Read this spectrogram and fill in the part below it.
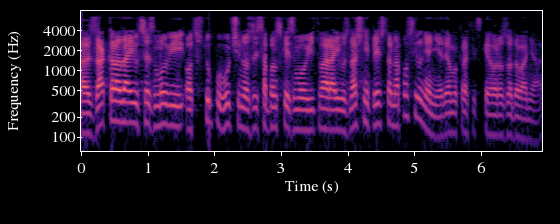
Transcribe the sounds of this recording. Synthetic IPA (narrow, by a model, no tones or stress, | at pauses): zaklad̪ajuːt͡sɛzmluʋiɔt̪fst̪upuvuːt͡ʃinːɔzzlisabɔnskɛjzmluʋiʋit̪ʋaːɾajuːznat͡ʃniːpɾɪɛst̪ɔɾnapɔsilɲɛɲɪɛd̪ɛmɔkɾat̪it͡skɛɦɔɾɔzɦɔd̪ɔʋaɲɪa̰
